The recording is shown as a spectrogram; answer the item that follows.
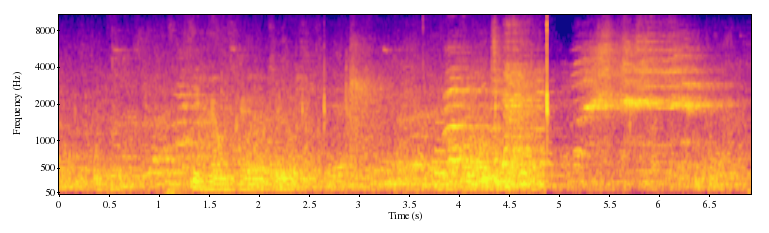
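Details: Haflinger mare La Martina at the mare inspection in St. Pölten on 8 May 2015, during presentation and free running; a high, harmonic whinny rises near the end over steady talking from people nearby, with faint hoof sounds.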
